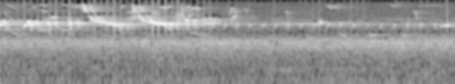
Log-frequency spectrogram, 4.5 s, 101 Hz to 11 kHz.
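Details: Bald eagle by a northern Virginia toll road, 21 March 2023 in the morning: a few high, thin squeaky notes early on that fade into quieter faint piping, with steady background hum.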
